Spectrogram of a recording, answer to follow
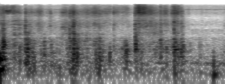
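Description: Paper envelopes rustling and sliding against each other as they are handled and fanned out by hand: faint, irregular crisp rustles.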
